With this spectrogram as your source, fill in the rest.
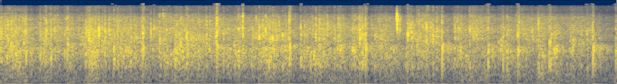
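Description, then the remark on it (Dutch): Steady applause fills the whole stretch, a dense, even patter of many hands clapping at a consistent loud level without pause or voices. “ja applaus.”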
